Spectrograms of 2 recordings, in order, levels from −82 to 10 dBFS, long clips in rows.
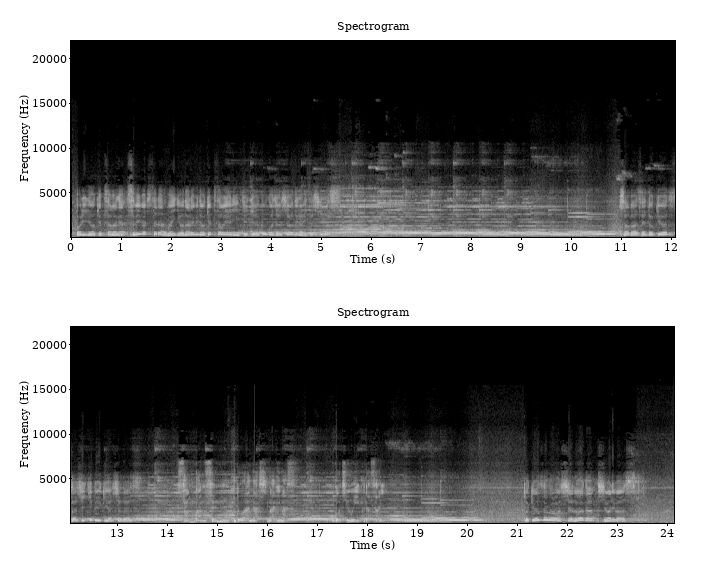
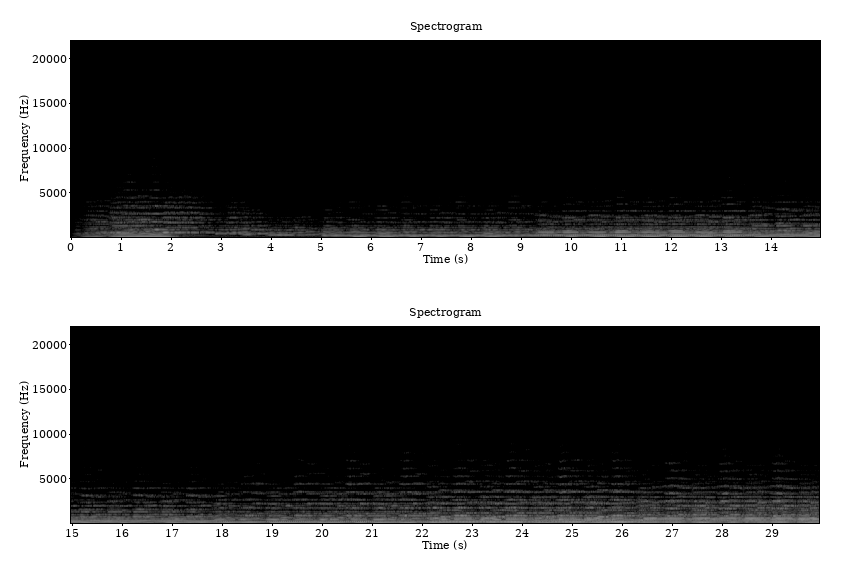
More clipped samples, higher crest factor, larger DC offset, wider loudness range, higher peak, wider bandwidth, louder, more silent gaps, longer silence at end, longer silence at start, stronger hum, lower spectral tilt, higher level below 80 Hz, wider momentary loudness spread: neither; about the same, 14 dB vs 16 dB; neither; second, 1 LU vs 10 LU; first, 0 dBFS vs -24 dBFS; first, 10.5 kHz vs 8.4 kHz; first, -14 LUFS vs -41 LUFS; neither; about the same, 0 s vs 0 s; about the same, 0 s vs 0.1 s; neither; second, -3.5 dB/octave vs -8 dB/octave; first, -50 dBFS vs -60 dBFS; second, 3 LU vs 13 LU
